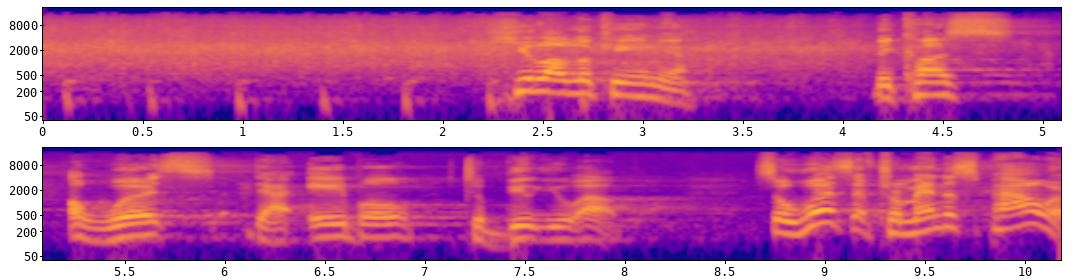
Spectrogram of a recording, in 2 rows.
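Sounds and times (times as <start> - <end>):
deep rhythmic thumps: 0.0 - 3.6
crowd applause: 0.0 - 4.2
speech: 2.3 - 3.4, 4.2 - 8.1, 8.7 - 10.1.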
